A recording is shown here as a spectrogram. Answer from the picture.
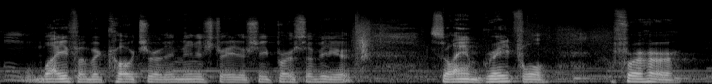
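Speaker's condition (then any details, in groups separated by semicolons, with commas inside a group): ALS; diagnosed almost two years ago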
